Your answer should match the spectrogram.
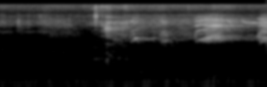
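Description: Chinese francolin calling: a harsh run of notes that starts under a second in.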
